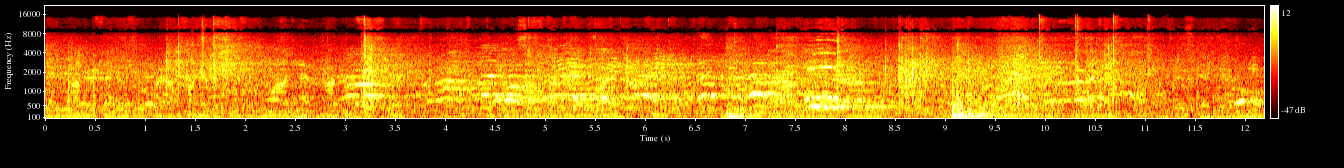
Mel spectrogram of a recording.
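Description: Ice rink game sounds during play: scattered sharp clacks of hockey sticks and puck, with a loud knock and thud about nine seconds in, over a steady low arena hum. Indistinct voices call out through the middle of the stretch.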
